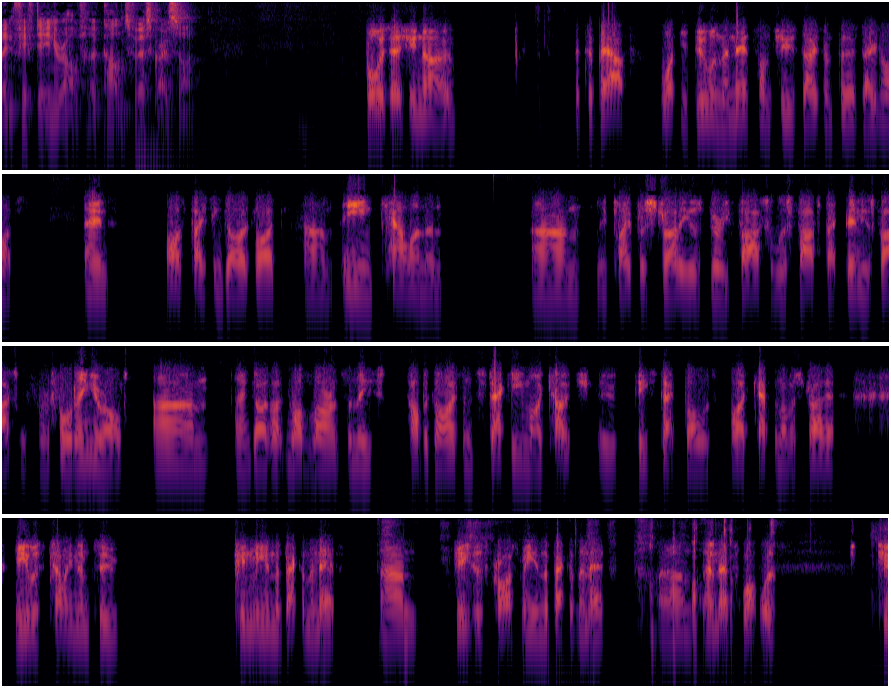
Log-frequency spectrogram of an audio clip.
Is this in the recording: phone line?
yes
